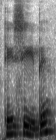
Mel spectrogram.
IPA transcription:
tʲɛɪˈsʲiːbʲeː

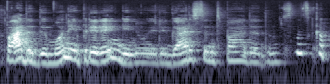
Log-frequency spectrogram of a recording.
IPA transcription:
ˈpɑːdʲɛt ɪ ˈmʊnʲɛɪ pʲrʲɪ ˈrʲɛŋʲɡʲɪˌnʲuː ɪr ɪˈɡɐrʲsʲɪnʲtʲ ˈpɑːdʲɛt ʊns ˈʊns kɐp

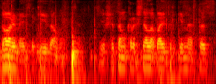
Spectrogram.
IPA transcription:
ˈdoːrʲmʲɛɪ sɐˈkʲiːdɐʋʊm ˈt͡ʃʲɛ ɪ ˈʃʲɪtɐm krɐˈʃʲtʲɛ lˠɐˈbɐɪ pʲrʲɪˈɡʲɪmʲɛs ˈtɐs

